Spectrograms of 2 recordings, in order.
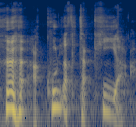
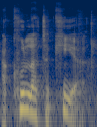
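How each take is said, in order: First: The name is said at a slower pace. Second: The name is said at a fast pace.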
